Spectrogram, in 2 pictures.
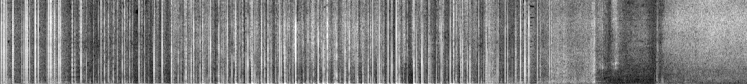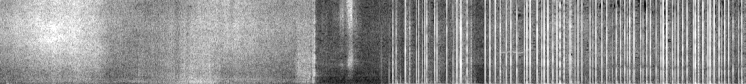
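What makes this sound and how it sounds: Fingernails rapidly tap and scratch the surface of a stuffed, dark grey leather throw pillow held upright, making dense, muffled, bassy patters. Midway the tapping stops for about five seconds, leaving only a faint, soft rustle, then the quick tapping picks up again.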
